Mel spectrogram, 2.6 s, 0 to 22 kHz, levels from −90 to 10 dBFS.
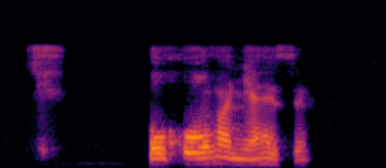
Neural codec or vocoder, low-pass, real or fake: codec, 32 kHz, 1.9 kbps, SNAC; 7.2 kHz; fake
